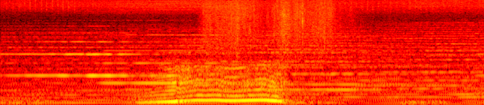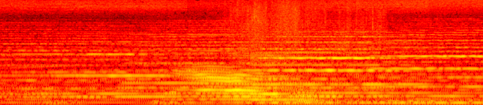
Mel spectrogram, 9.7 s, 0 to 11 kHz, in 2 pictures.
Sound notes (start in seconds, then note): 1.4 dinosaur bellowing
